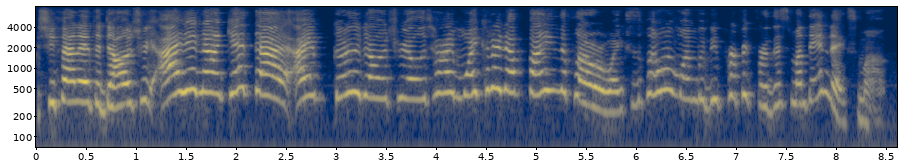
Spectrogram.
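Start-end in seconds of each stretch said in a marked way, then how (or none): 1.2-8.5 high complaining whine; whining. Real, not acted. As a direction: whine about missing out. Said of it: "I'm whining".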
